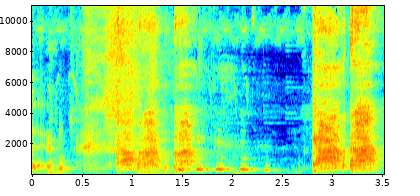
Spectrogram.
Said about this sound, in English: Cough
